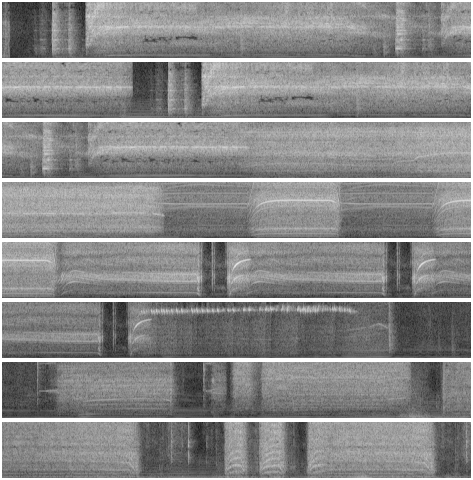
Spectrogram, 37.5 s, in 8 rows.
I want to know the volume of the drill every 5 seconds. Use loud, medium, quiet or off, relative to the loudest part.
loud, loud, loud, loud, loud, quiet, medium, loud.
